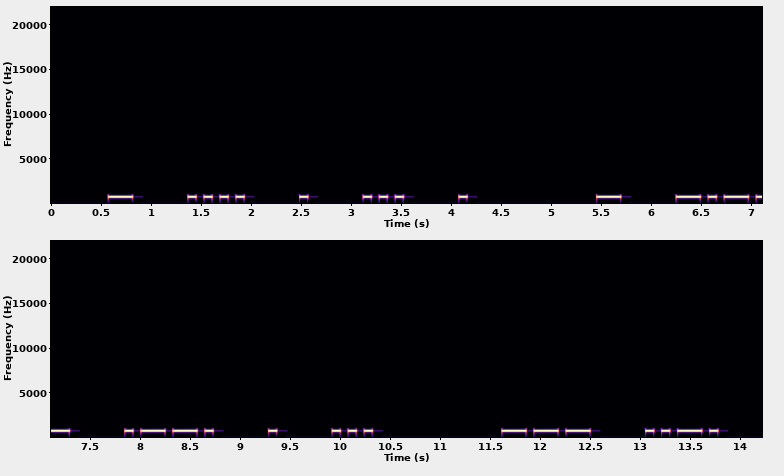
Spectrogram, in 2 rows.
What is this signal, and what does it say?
Morse code, heard as a keyed tone, about 15 wpm, spaced as for 10 wpm, 750 Hz. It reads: THESE TYPES OF
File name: Morse / 10WPM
